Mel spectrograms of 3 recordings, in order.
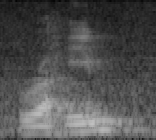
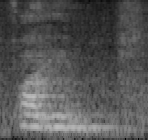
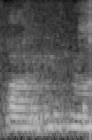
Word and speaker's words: Fahim: Yeah, And is it Rahim? Fahim. Fine. Fahim. So I don't, my glasses are, oh yes, it's an F.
